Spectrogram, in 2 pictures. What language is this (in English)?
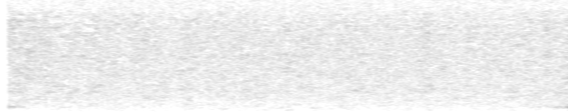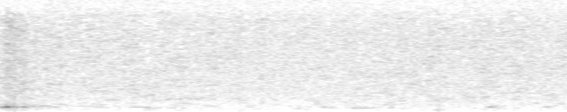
Kinyarwanda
